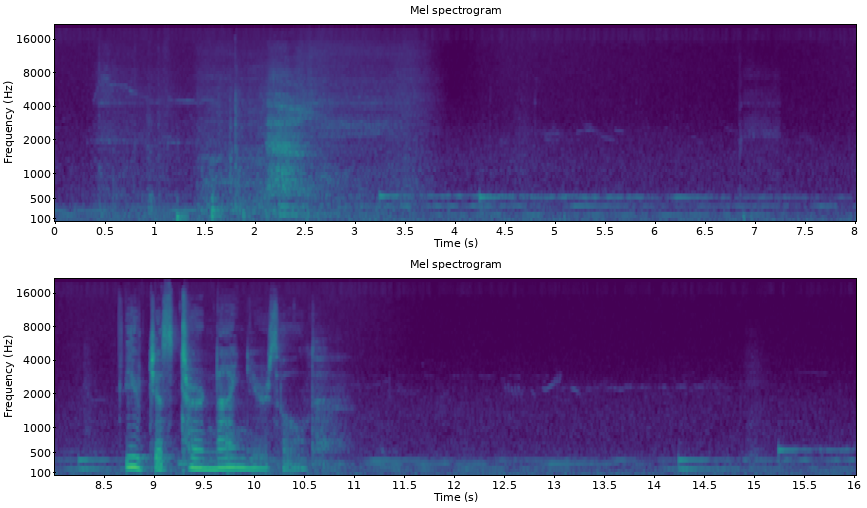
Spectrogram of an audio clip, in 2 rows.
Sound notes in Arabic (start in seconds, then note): 2.0 تنهدات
